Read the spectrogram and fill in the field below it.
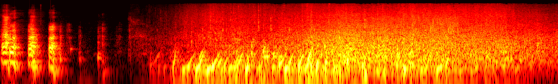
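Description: ocean waves splashing

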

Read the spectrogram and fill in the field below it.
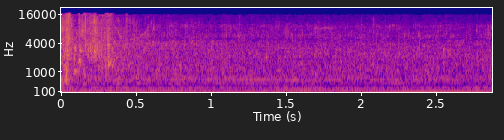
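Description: river water flowing

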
